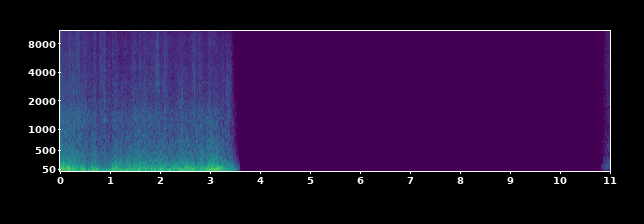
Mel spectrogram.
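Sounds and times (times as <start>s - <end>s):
wind buffeting the microphone: 0.0s - 3.6s.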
